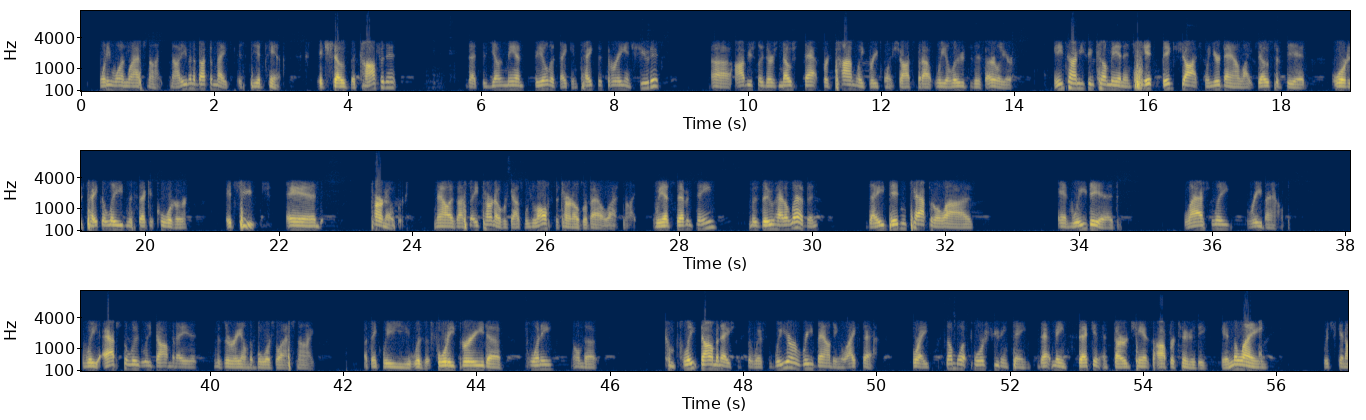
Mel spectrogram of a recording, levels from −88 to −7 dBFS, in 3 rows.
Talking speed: 155 wpm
